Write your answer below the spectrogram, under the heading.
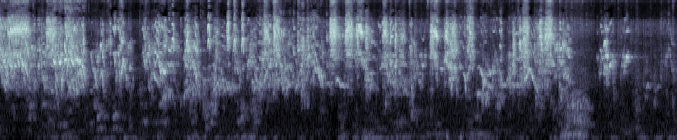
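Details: A family of pet budgies chatters in a steady run of high, scratchy chirps and squawky notes from several birds, fading slightly toward the end.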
